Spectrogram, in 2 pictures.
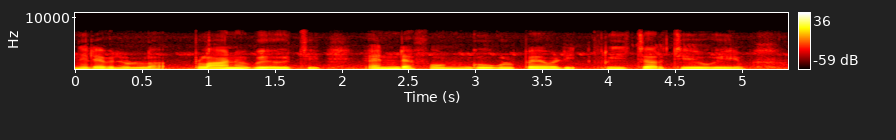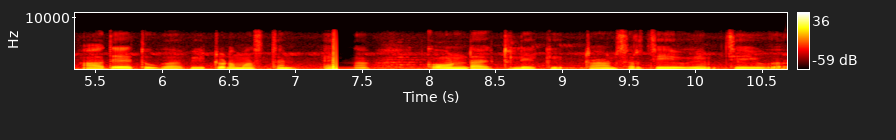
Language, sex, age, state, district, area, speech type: Malayalam, male, 18-30, Kerala, Kottayam, rural, read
